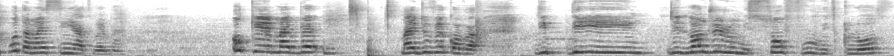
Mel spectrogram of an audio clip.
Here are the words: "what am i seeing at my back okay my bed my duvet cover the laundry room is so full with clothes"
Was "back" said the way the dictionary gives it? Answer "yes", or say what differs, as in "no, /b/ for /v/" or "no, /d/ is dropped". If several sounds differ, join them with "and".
no, /k/ is dropped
